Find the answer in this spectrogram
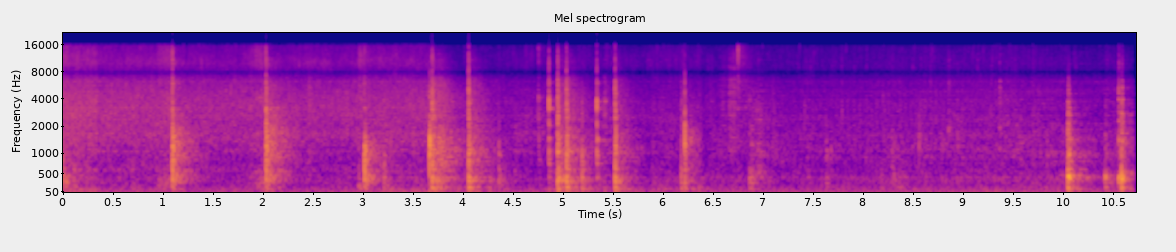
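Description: Ground beef sizzling in a skillet while a wooden spoon knocks and scrapes against the pan, breaking up and stirring the meat, about a dozen knocks. The sizzle is loudest at first and dies down over the second half.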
